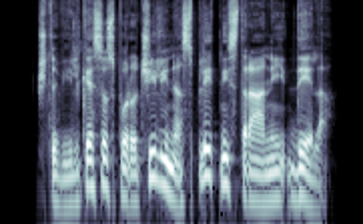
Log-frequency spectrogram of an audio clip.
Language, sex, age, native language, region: Slovenian, male, 30-49, Slovenian, Central Slovenia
